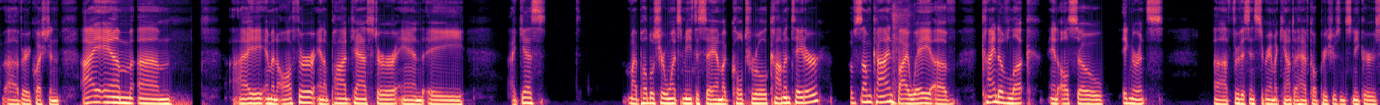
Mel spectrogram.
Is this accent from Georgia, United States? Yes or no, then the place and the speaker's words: no; Louisiana, United States; I'm being from Louisiana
